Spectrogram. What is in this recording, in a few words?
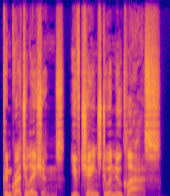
tutorial voice; lineage2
